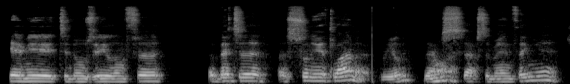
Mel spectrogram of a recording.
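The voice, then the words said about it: Yorkshire English accent. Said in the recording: “you've got a bit of an accent there ... I come from Yorkshire, England.”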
